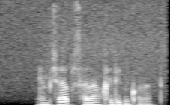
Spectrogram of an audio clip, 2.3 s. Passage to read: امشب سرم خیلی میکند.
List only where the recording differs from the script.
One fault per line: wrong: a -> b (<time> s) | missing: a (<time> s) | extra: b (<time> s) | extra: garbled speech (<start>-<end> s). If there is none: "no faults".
no faults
